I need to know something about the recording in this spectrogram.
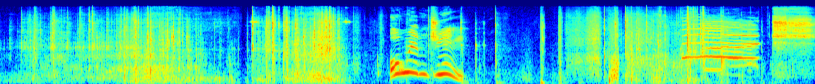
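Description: A child's voice making wordless play sound effects: breathy hissing, then two loud rising-and-falling calls about halfway through, and a high held squeal near the end. A couple of sharp clicks come in between as the wooden toys are handled.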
